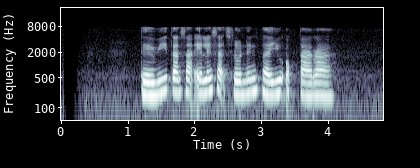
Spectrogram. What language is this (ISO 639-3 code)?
jav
